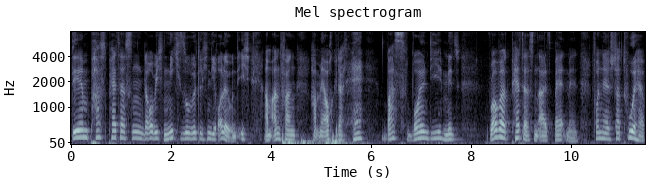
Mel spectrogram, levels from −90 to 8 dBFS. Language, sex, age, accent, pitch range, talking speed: German, male, 20-39, German, 120-150 Hz, 165 wpm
